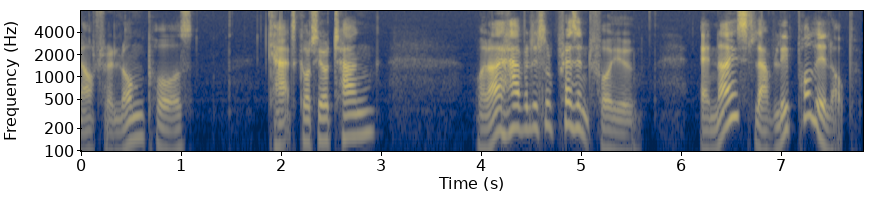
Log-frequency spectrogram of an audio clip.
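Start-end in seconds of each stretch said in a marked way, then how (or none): 1.9-7.7 higher-pitched, eager sales patter; coaxing robot vendor. Acted. Robot offers a youngster a present, coaxing. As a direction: offer the present with big, lifted emphasis.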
